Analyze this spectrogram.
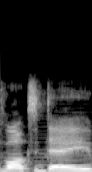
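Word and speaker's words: Vox Dei: I know it's pronounced Vox day, but I love saying Di cuz Vox is a DI.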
